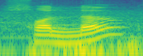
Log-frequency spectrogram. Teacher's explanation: Okay, sad termasuk dalam sifat yang berdesir. Okay, shalla, la bila waqaf dia jadi panjang 2 harakat. Kalau kita sambung, dia jadi mad jaiz.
